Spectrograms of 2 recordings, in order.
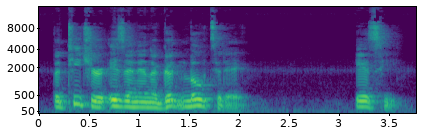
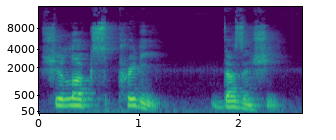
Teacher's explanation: we use a falling tone type question to ask for confirmation or agreement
